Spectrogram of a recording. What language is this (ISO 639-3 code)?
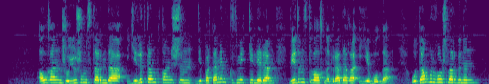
kaz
